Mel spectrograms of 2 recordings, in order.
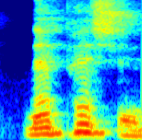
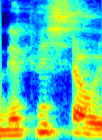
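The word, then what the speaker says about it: נפש: 그냥 내패시라고 읽으면 됩니다.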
